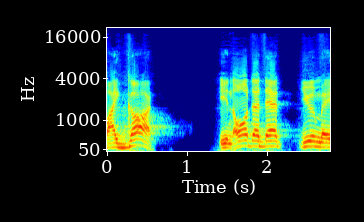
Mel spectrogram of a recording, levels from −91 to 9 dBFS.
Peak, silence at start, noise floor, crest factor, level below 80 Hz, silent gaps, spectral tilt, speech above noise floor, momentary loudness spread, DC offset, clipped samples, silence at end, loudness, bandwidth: 0 dBFS; 0 s; -66 dBFS; 10 dB; -44 dBFS; none; -7.5 dB/octave; 56 dB; 6 LU; under 0.1%; under 0.1%; 0 s; -11 LUFS; 11 kHz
